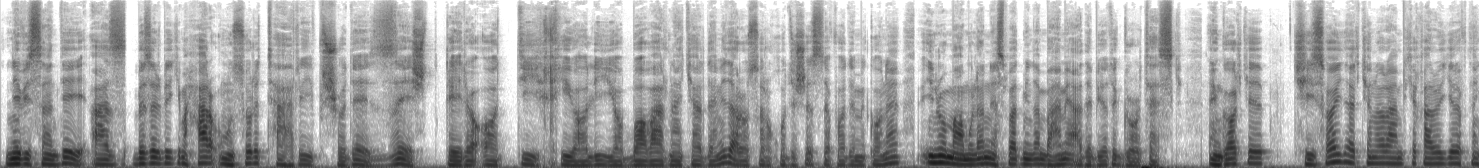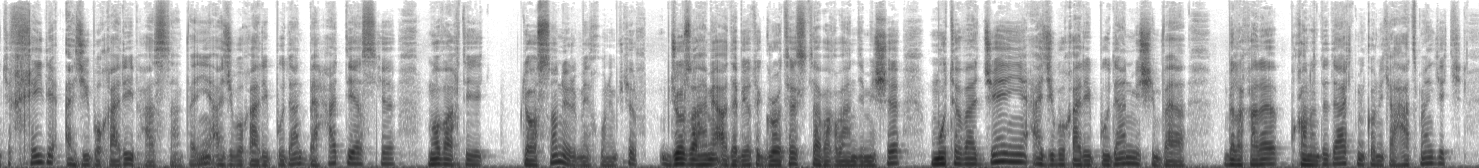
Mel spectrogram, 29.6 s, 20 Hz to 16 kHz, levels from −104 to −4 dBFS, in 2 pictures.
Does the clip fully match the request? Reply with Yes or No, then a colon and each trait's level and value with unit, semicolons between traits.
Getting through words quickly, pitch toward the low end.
Yes: fast, 165 wpm; low, 105 Hz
